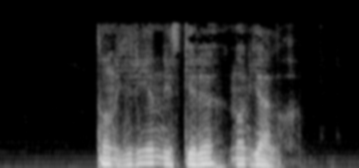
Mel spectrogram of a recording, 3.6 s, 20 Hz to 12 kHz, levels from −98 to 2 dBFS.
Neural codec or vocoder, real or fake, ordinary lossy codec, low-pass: none; real; MP3, 96 kbps; 7.2 kHz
